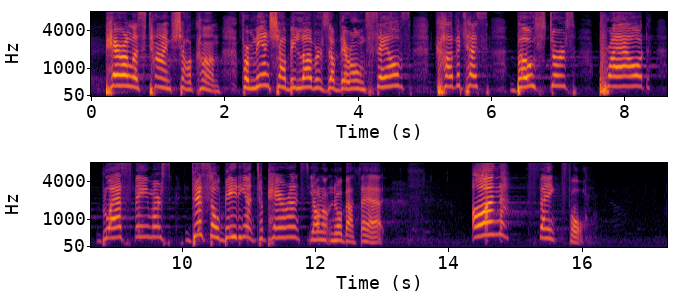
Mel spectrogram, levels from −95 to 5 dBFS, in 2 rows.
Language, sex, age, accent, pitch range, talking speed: English, female, 50-69, American, 250-335 Hz, 90 wpm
